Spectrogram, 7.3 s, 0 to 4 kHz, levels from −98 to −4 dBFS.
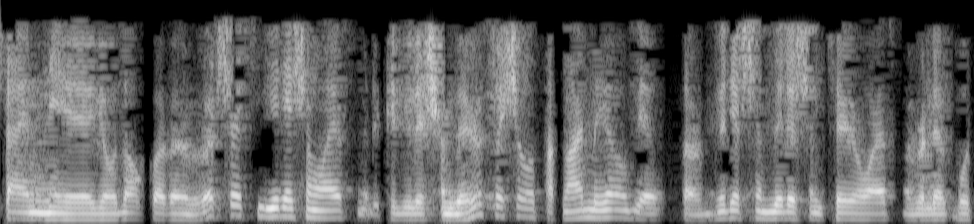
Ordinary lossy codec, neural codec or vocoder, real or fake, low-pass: MP3, 16 kbps; codec, 16 kHz, 0.5 kbps, X-Codec, HuBERT features, trained on general audio; fake; 3.6 kHz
